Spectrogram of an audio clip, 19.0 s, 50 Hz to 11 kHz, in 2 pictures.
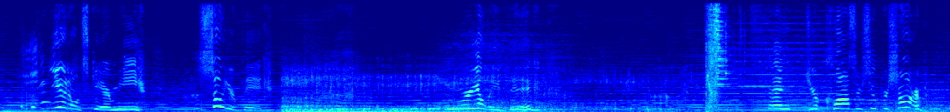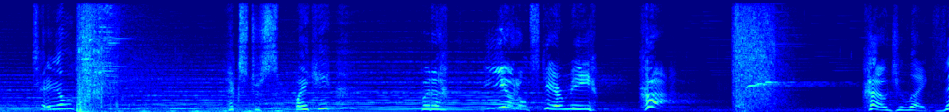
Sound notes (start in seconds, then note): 4.3 growling; 7.0 shing!; 10.2 shing!; 18.1 fizzle!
